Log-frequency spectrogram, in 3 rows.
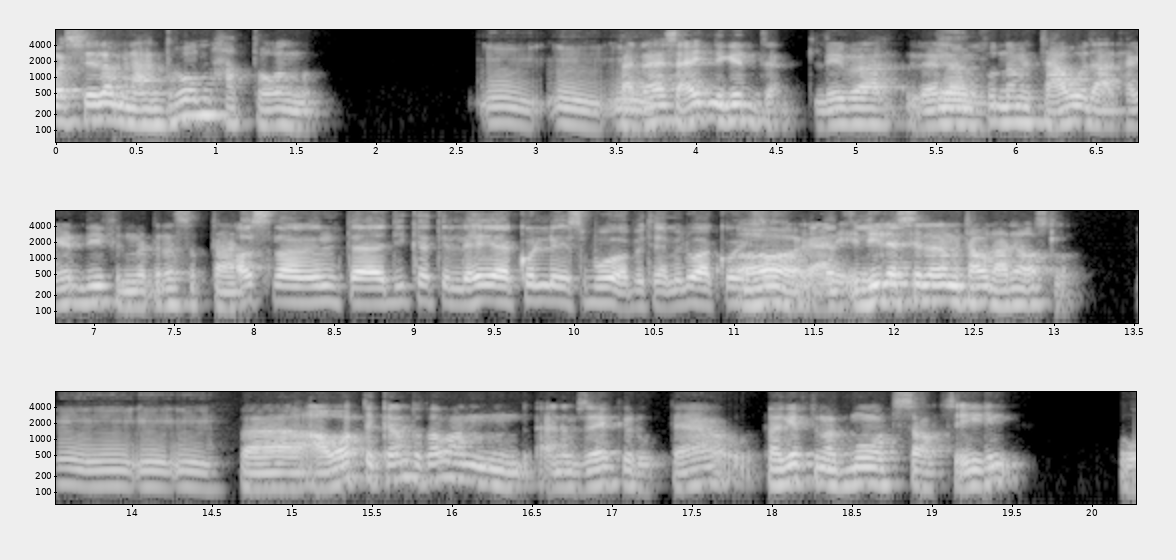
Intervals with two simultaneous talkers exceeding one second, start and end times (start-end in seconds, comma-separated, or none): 11.0-12.2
